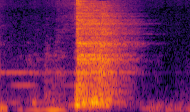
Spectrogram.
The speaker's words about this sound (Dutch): Wat is dat? Ding dong, ja, de bel gaat hier, dames en heren.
